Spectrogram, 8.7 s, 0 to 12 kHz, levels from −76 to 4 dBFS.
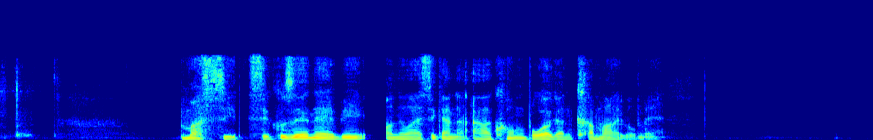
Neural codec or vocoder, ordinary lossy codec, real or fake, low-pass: codec, 16 kHz, 1.1 kbps, Voila-Tokenizer; AAC, 48 kbps; fake; 7.2 kHz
